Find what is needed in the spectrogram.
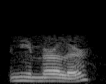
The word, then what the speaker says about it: Niemöller: Those particular Protestant sects that I mentioned, and the ones with Niemöller and Niemöller, is pronounced,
